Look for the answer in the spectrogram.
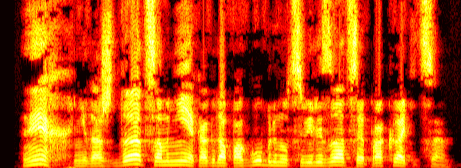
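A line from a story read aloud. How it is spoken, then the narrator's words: Sad sigh. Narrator (Russian): грустно вздохнул Шамиль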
